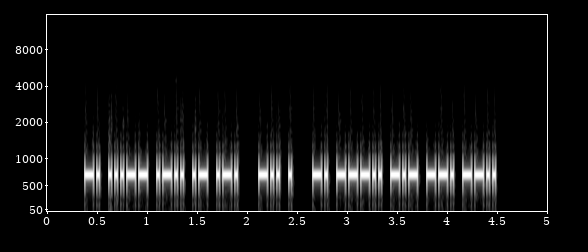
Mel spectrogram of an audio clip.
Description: Morse code, heard as a keyed tone, about 40 wpm, 700 Hz. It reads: N3LAR DE N8KGZ
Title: USA Callsign DE Callsign - 5 Characters - 40wpm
